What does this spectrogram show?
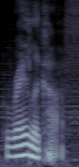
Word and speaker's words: Raylikov: So, I know you think you're being clever with your name, but I know how to say it. So, it is Raylikov, or Raylikov, if you will, because I heard you say it earlier, so joke's on you.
